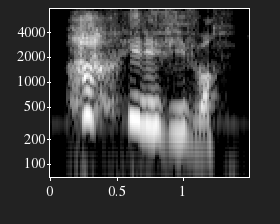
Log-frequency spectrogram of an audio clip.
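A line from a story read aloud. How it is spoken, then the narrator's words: Duke exclaiming, relieved sigh. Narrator (French): s'écria le duc avec un soupir de soulagement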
